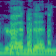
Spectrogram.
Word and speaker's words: Ariana Grande: anything about Ariana Grande. Is that how you say her name? Or is it just Grande? Ariana Grande, yes.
